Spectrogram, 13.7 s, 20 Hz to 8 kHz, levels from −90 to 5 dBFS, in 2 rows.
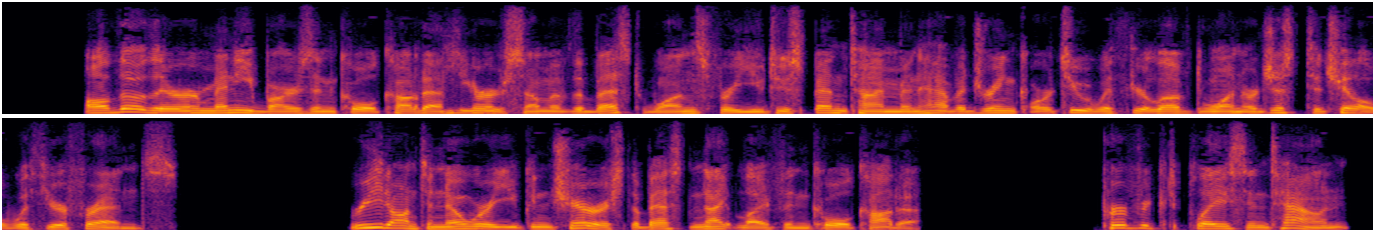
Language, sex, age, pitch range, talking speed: English, male, 20-39, 120-160 Hz, 230 wpm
